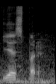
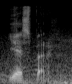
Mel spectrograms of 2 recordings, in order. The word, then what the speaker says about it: Jesper: If you want to be really Nordic about it, then it's Jesper, yeah. Jesper. Otherwise, Jesper. Jesper, yes.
